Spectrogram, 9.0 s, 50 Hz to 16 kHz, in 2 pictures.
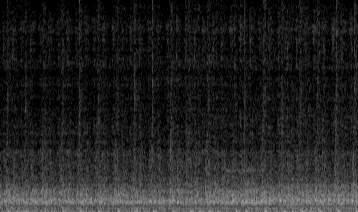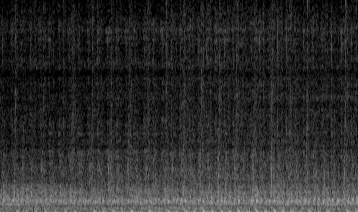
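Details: Honda XRM 125 (fuel-injected) single-cylinder idle: loose, somewhat uneven tapping on each beat; engine knock with source unknown.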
